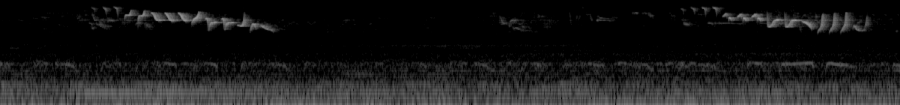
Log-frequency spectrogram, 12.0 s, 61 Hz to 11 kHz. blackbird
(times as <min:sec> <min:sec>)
0:06.5 0:12.0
